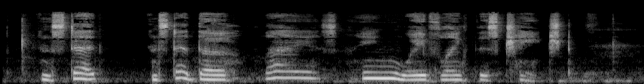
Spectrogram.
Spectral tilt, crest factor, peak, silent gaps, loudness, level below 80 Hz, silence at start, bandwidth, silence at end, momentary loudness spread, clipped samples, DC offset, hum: -2.5 dB/octave; 18 dB; -2 dBFS; none; -17 LUFS; -58 dBFS; 0.2 s; 12.5 kHz; 0.15 s; 12 LU; under 0.1%; under 0.1%; none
